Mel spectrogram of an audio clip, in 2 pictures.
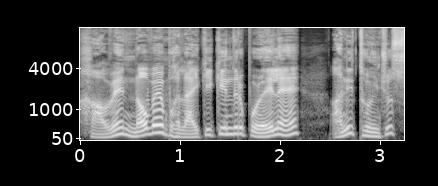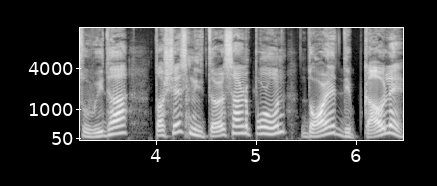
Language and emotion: Goan Konkani, happy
